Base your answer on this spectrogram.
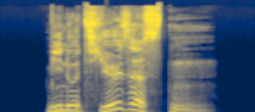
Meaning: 1. superlative degree of minuziös 2. inflection of minuziös: strong genitive masculine/neuter singular superlative degree
- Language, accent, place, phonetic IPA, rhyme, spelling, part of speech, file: German, Germany, Berlin, [minuˈt͡si̯øːzəstn̩], -øːzəstn̩, minuziösesten, adjective, De-minuziösesten.ogg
